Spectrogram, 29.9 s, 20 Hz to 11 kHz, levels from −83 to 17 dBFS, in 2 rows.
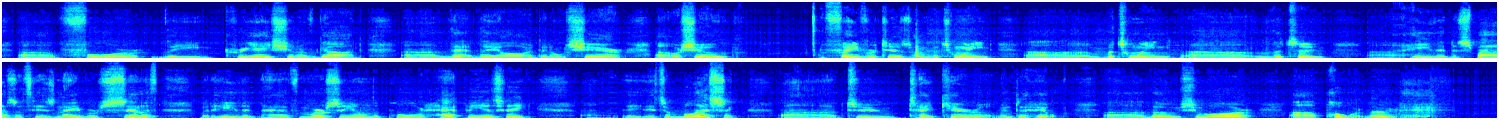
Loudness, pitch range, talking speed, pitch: -30 LUFS, 95-110 Hz, 120 wpm, 100 Hz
